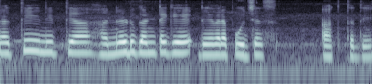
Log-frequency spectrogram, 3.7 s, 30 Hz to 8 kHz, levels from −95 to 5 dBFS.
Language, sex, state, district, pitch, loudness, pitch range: Kannada, female, Karnataka, Dakshina Kannada, 235 Hz, -16 LUFS, 210-245 Hz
